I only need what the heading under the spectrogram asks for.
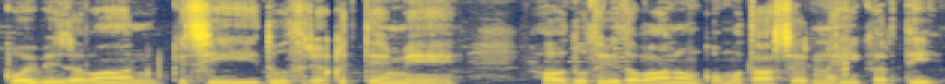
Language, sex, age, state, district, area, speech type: Urdu, male, 18-30, Telangana, Hyderabad, urban, spontaneous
